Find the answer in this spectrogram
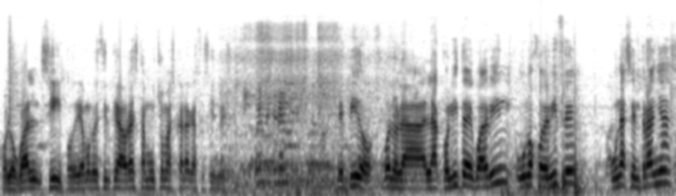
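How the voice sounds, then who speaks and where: A man's voice: high-pitched, normal speed, background noise. A middle-aged man from Spain with an Aragonese accent, chatting casually and explaining things with frequent fillers. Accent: Aragonese Spanish. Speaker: interviewee. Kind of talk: casual chat while touring.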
